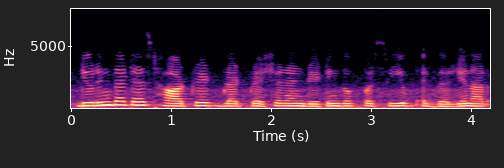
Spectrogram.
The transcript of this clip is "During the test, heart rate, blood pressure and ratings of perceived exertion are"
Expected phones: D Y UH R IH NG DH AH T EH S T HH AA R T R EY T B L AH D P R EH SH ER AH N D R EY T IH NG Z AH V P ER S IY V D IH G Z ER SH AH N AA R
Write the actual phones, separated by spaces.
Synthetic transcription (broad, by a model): D Y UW R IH NG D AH T EH S T HH AA R T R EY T B L AH D P R EH SH ER AH N D R EY T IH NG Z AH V P ER S IY V D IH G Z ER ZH AH N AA R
